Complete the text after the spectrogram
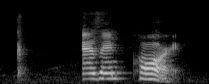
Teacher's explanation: This is a voiceless sound. It takes place at the velum. And it's a stopped sound.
